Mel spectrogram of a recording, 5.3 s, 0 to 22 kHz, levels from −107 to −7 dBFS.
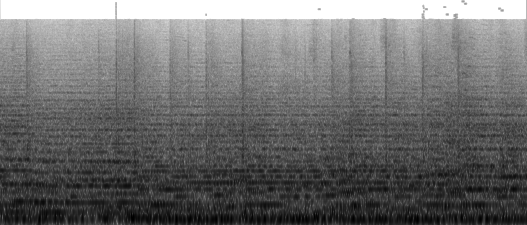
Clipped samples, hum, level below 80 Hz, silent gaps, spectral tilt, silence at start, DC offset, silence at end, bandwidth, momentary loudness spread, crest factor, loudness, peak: under 0.1%; none; -18 dBFS; none; -6.5 dB/octave; 0 s; under 0.1%; 0 s; 13 kHz; 1 LU; 12 dB; -13 LUFS; 0 dBFS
